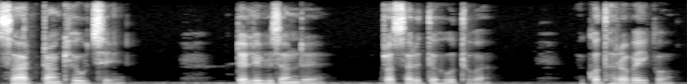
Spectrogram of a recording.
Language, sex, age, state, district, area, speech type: Odia, male, 18-30, Odisha, Mayurbhanj, rural, spontaneous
